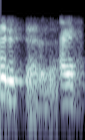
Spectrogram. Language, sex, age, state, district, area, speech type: Kannada, female, 60+, Karnataka, Shimoga, rural, conversation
